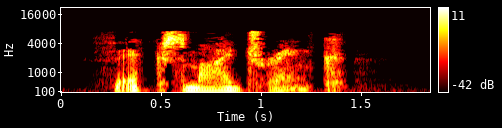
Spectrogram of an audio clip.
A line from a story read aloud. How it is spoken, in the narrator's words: the mage ordered in a rasping voice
